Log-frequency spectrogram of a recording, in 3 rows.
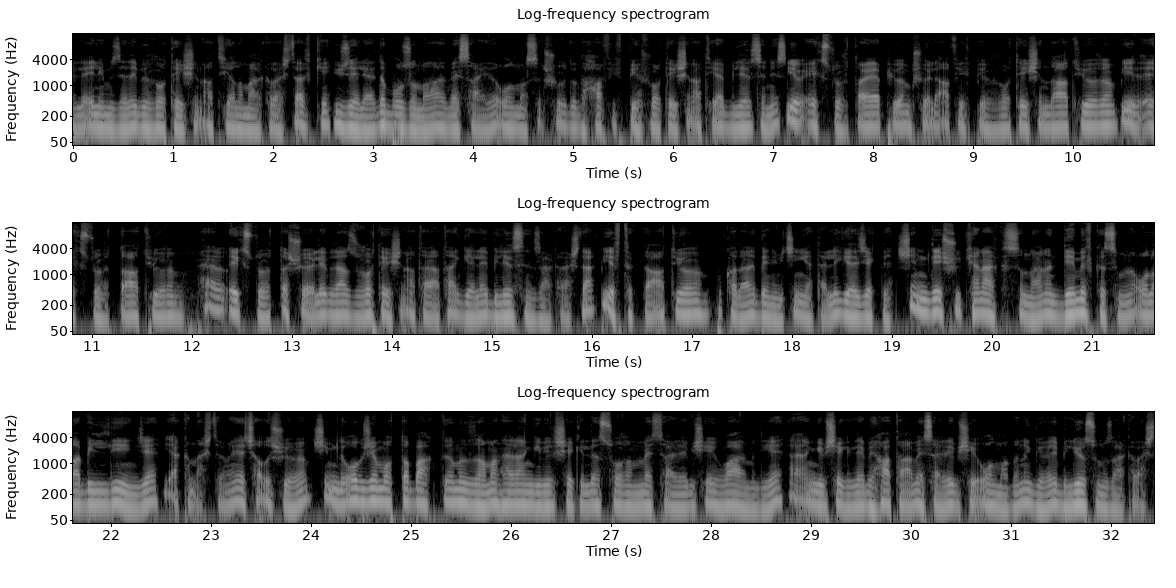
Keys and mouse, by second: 1.4-4.9 drag, 3.0 a, 3.1 a, 3.4 b, 3.9 r, 6.0-8.5 typing, 10.5 e, 11.0 r, 11.7 g, 13.0 r, 13.7 g, 15.5 e, 15.9 r, 16.2 g, 18.2 a, 18.3 a, 18.7 b, 19.0 g, 20.0 a, 20.2 a, 21.0-24.6 shift+drag, 21.8 b, 22.3 g, 23.9 Tab, 24.0 z, 24.6 middle drag, 24.6 drag, 24.8 middle drag, 25.3-26.3 drag, 26.7 middle drag, 27.0-27.5 drag, 27.8-32.4 drag, 28.7 g.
